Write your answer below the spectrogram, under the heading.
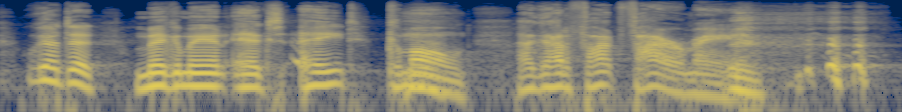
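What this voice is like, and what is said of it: Imitates another person's voice, Elvis-like. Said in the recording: “the Bill Clinton impersonation sounds more like Elvis”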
